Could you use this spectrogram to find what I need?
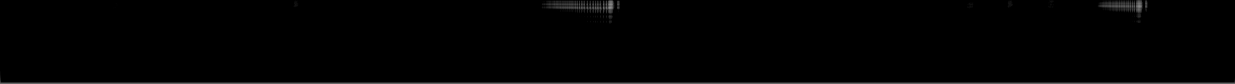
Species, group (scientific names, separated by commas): Poecilimon obesus, Orthoptera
